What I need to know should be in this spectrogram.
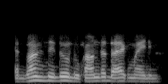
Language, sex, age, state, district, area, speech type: Assamese, male, 18-30, Assam, Golaghat, rural, conversation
